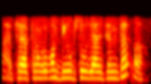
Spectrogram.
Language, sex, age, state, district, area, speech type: Odia, female, 45-60, Odisha, Jajpur, rural, conversation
